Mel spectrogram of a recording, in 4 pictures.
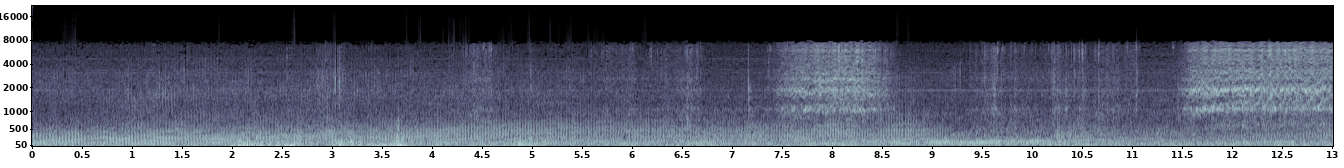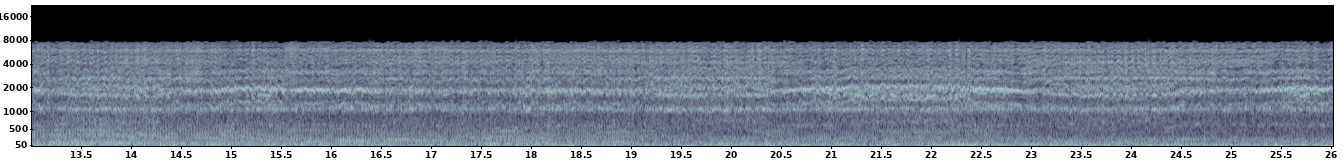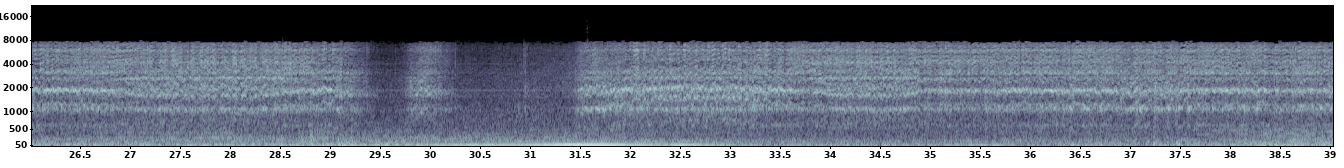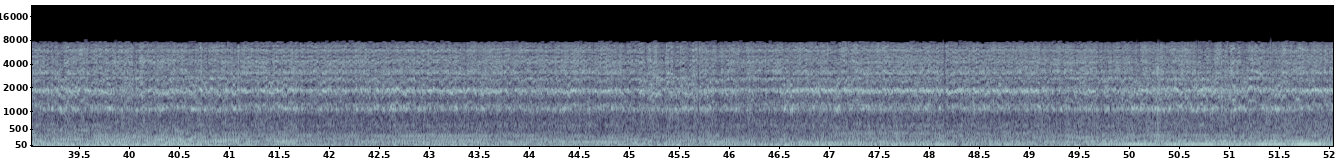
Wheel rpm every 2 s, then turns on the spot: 0, 0, 10, 40, 40, 50, 160, 160, 160, 160, 160, 160, 160, 160, 100, 50, 160, 160, 160, 160, 160, 160, 160, 160, 160, 160.
4-6 8-10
